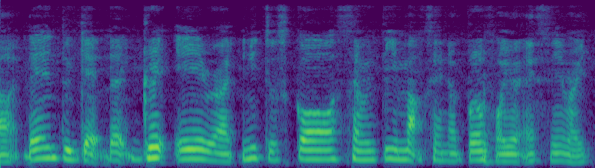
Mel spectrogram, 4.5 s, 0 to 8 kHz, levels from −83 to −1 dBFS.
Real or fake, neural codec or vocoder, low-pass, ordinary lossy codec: fake; codec, 16 kHz, 16 kbps, FreqCodec, smaller model; 7.2 kHz; AAC, 48 kbps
